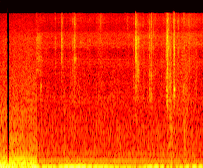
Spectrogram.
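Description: Hyundai Veloster Turbo driving on a sandy dirt road, heard from inside the cabin as a loud low rumble, cuts off about half a second in. Then comes a much quieter steady low hum of the parked car idling, with a few faint clicks.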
